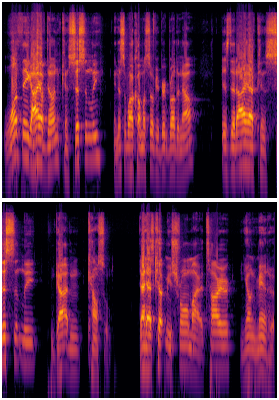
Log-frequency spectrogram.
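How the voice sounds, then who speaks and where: A man's voice: mid-range voice, normal speed. A young man giving an earnest, repetitive motivational talk on spiritual growth, speaking like a preacher to his followers. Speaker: online spiritual mentor.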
